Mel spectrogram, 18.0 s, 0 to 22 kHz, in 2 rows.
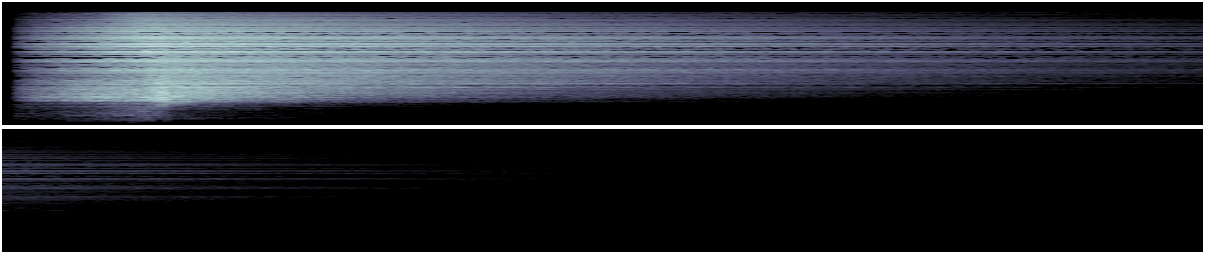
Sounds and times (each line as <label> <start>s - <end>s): Reverse Cymbals 0.1s - 7.5s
